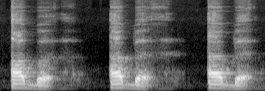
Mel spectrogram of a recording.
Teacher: ہونٹ کا آدھا حصہ جو باہر رہتا وہ سوکھا رہتا. با جو ہے ہونٹوں کے گیلے حصے کو لگانے سے ہے نا نکلتا ہے با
